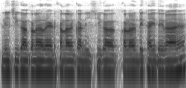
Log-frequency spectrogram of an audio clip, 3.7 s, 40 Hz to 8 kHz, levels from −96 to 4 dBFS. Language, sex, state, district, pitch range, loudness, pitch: Hindi, male, Gujarat, Valsad, 100-105 Hz, -15 LUFS, 105 Hz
